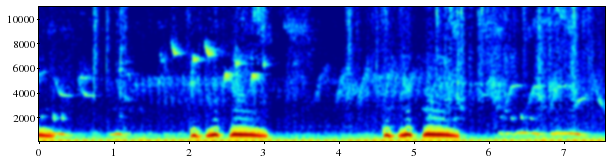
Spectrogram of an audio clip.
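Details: Spotted dove used as a calling lure for doves that stay silent: two low coo phrases, each two short notes followed by a long wavering note, about two and a half seconds apart, with soft cooing and a low hum.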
